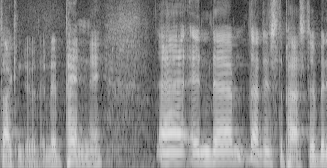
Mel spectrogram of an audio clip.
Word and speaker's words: penne: In Italian, it's very important that you pronounce a double consonant. There are two N's in the word. So you say it... How do you say it properly? Penne. Penne. So you've got bigger N's.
